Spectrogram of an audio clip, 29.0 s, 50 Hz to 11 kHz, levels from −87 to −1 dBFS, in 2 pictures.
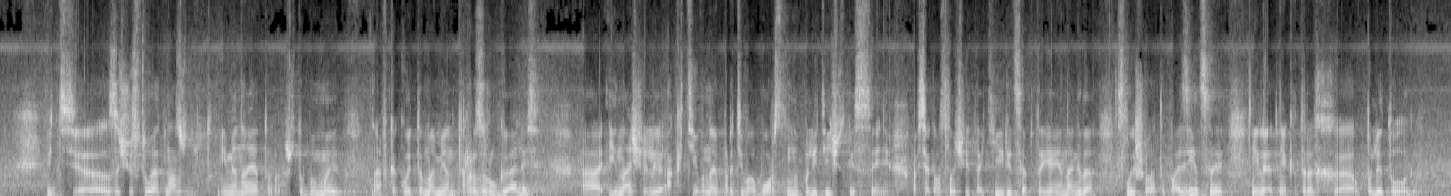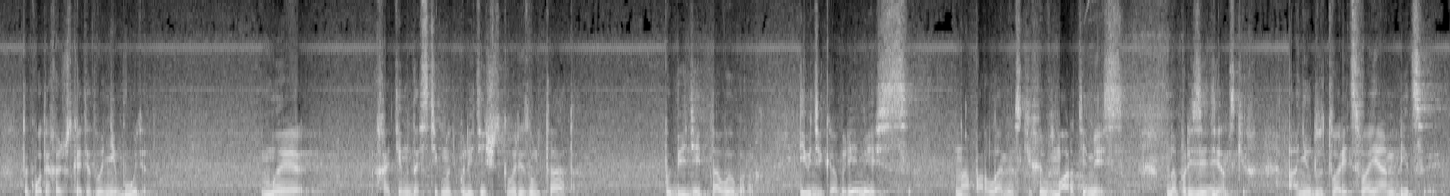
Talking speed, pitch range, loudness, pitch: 140 wpm, 115-145 Hz, -16 LUFS, 130 Hz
